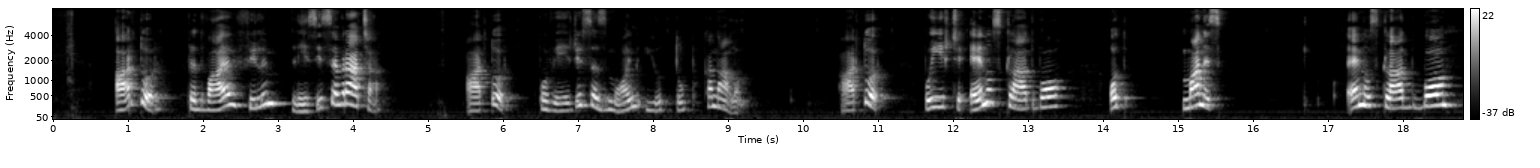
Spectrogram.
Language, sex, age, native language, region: Slovenian, female, 60+, Slovenian, Savinja region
